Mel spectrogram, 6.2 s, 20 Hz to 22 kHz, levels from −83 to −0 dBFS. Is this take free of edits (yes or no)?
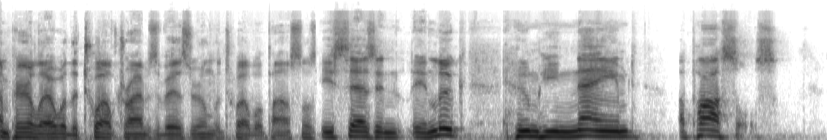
no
